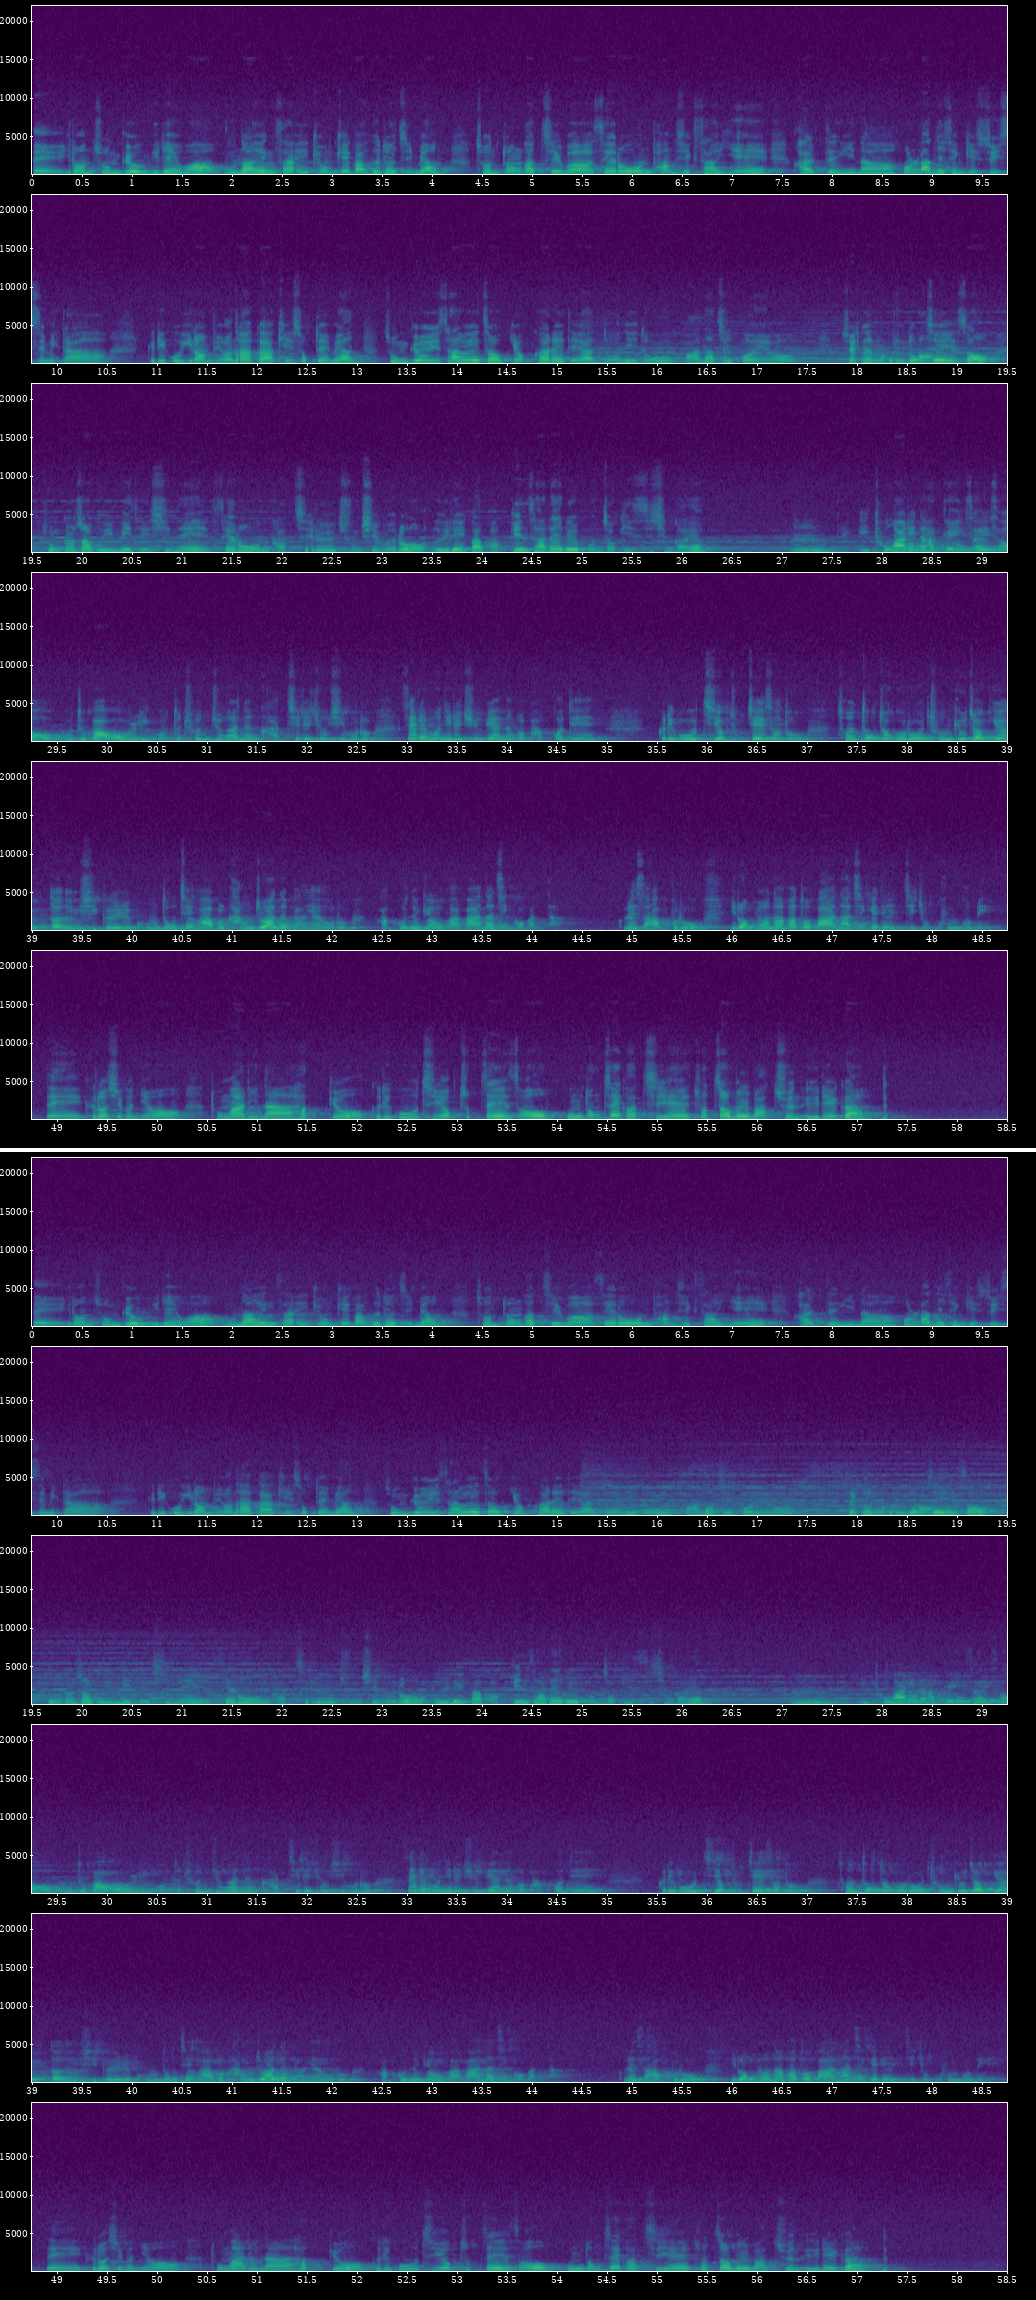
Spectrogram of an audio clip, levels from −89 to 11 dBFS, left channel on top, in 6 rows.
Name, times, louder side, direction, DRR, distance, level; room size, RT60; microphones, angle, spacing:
voice 1, 0.0-10.6 10.9-17.4 17.9-26.2 48.9-57.3, left 3 dB, 45° left, 10 dB, 1.3 m, -30 dB
sound 1, 15.2-30.8, right 2 dB, 75° right, 4.9 m, -49 dB
voice 2, 18.6-18.9 27.1-27.5 27.8-44.3 44.9-48.6, left 2 dB, 85° left, 5 dB, 3.9 m, -33 dB
29.5 x 18.5 x 4.9 m, 0.73 s
head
